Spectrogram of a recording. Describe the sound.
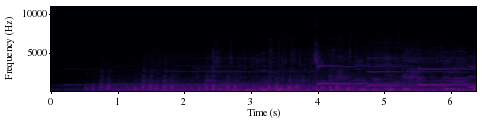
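Busy train station ambience as a train rolls through, a loud, steady rumble with rail clatter and thin metallic squealing tones, with indistinct crowd voices murmuring underneath.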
